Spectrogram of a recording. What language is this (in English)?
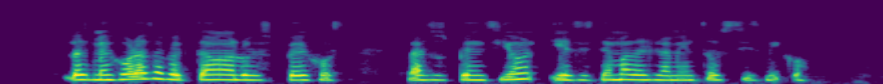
Spanish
